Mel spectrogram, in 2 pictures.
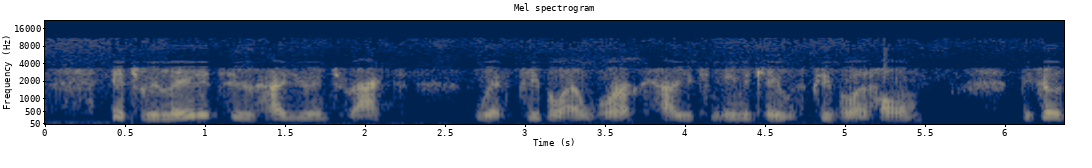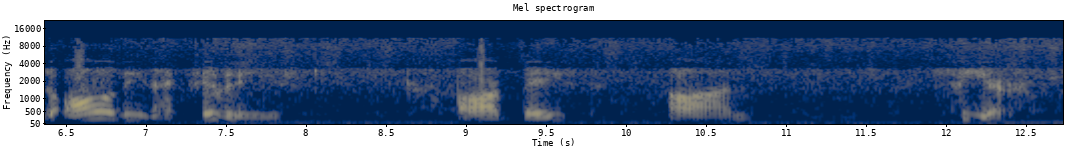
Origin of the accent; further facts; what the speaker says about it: New York, United States; now in Texas, United States; So I was born and raised in New York. I live now in Texas, and they always make a comment that this is not exactly a Texas twang I have.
